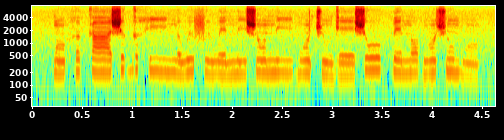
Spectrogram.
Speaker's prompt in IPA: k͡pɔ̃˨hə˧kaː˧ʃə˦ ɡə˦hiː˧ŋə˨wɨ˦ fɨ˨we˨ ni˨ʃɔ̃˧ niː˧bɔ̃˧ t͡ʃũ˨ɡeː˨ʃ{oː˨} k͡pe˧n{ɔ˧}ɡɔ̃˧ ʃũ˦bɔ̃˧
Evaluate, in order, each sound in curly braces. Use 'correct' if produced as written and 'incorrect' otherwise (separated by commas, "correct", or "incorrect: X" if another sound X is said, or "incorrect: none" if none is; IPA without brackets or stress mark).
incorrect: oː˦, correct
